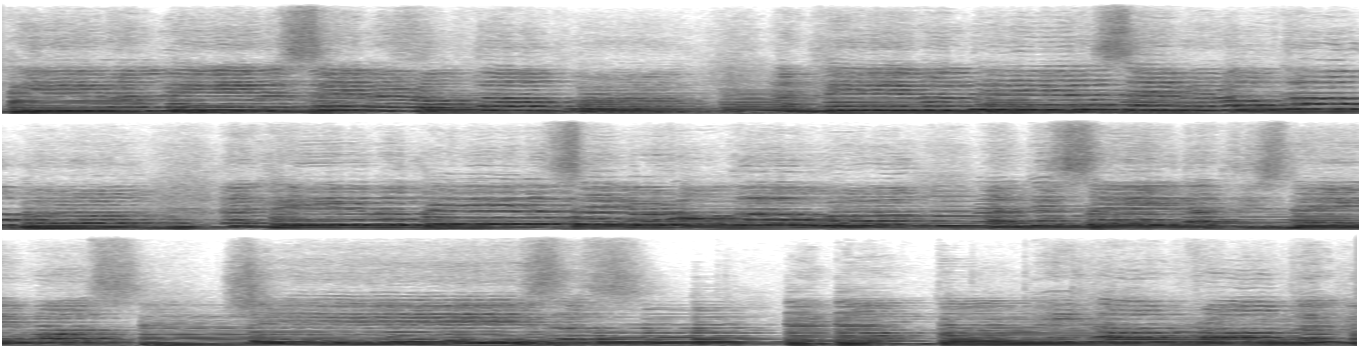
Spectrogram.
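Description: Girls' choir singing in several parts, holding full chords that move from one to the next, with the sung consonants hissing through now and then.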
